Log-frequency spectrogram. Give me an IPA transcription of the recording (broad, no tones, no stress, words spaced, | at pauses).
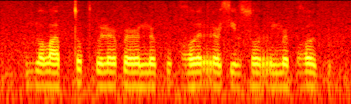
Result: ʎolˠɐp tokʷʰɯɭə˞pə˞ n̪ə˞kʷakʷʁʷɯə̯ rə˞sʲə˞lsor mə˞pʁʷɯkʷ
